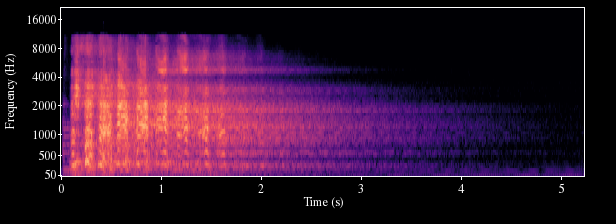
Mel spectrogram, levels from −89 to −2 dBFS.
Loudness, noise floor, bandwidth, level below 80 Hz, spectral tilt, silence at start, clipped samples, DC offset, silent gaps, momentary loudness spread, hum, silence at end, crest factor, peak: -17 LUFS; -69 dBFS; 11.5 kHz; -60 dBFS; -1 dB/octave; 0.1 s; under 0.1%; under 0.1%; none; 22 LU; none; 2.65 s; 22 dB; 0 dBFS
